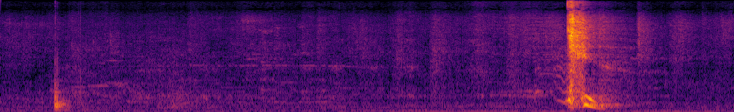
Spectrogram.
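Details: A brief sharp burst, then a loud explosive sneeze against quiet room noise; morning sneezing, which the person attributes to allergy.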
